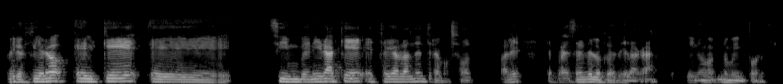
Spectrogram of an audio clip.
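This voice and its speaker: A man's voice: mid-range voice, moderate pace, a bit bright, dry recording. A man teaching English grammar to a class, explaining step by step and checking in often.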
